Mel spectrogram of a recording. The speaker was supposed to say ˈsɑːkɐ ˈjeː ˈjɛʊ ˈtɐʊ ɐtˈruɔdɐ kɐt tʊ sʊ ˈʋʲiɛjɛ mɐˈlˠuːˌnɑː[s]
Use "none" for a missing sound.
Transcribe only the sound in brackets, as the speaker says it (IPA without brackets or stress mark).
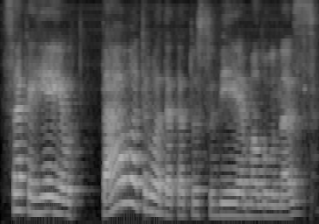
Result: s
